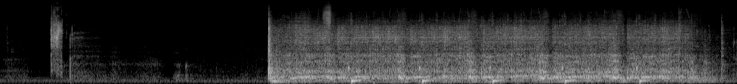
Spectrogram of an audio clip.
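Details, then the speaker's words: Long-dormant 1971 MGB parts-car engine on compression test, battery not fully charged: starter drags sluggishly, about three labored pulses a second, no firing; slow cranking from weak battery, 105 psi compression reading. "well, considering how slow it's turning over, 105 pounds compression isn't terrible."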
